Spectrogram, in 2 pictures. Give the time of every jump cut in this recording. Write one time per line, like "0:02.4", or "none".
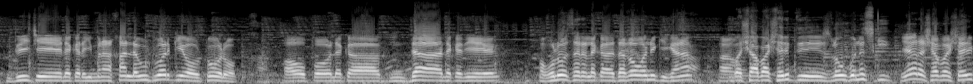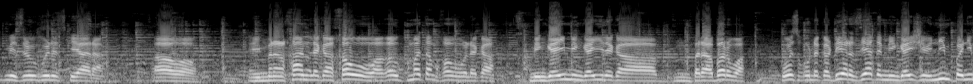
none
